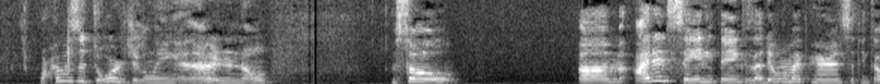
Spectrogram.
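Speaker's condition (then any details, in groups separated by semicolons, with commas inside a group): No condition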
